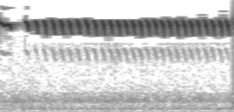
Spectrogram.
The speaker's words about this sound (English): The dense cover of coastal chaparral supports many birds found nowhere else in the world. We're listening to the bouncing ball song of one such special bird, the wren-tit.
